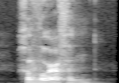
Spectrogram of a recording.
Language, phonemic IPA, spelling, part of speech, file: Dutch, /ɣəˈwɔrvə(n)/, geworven, verb, Nl-geworven.ogg
- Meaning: past participle of werven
